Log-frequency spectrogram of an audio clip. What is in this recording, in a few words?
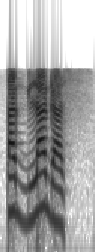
"fall", Tagalog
